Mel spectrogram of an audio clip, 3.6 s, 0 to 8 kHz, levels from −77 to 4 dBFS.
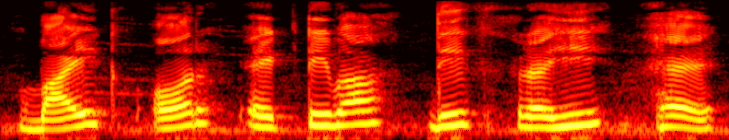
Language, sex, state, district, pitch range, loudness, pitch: Hindi, male, Madhya Pradesh, Dhar, 180-220 Hz, -14 LUFS, 195 Hz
